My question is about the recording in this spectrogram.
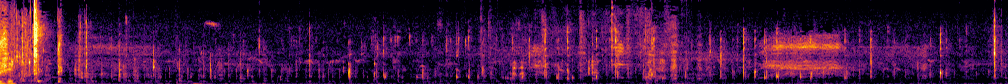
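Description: Puppy panting softly, with scattered faint clicks and rustles.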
